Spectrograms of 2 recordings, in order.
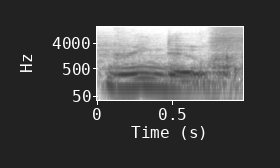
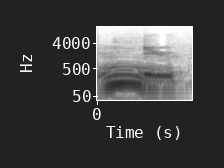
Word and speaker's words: Grindu: That's just Greendew. Okay. It's all squished together, so it's like Grindu.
